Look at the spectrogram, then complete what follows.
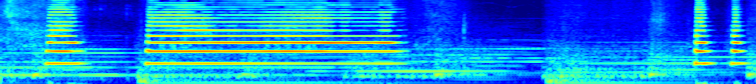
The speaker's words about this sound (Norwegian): Men hva er det jeg driver med, da? Jeg kan jo ikke sitte her og, og spille på mitt lufthorn.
